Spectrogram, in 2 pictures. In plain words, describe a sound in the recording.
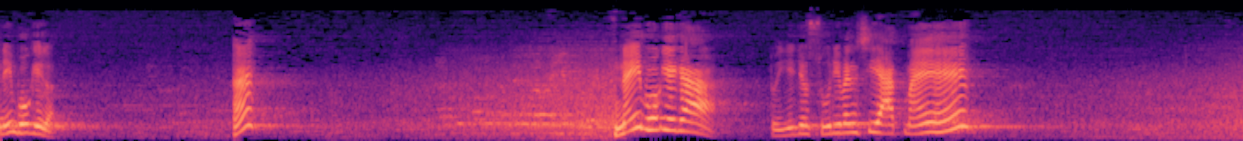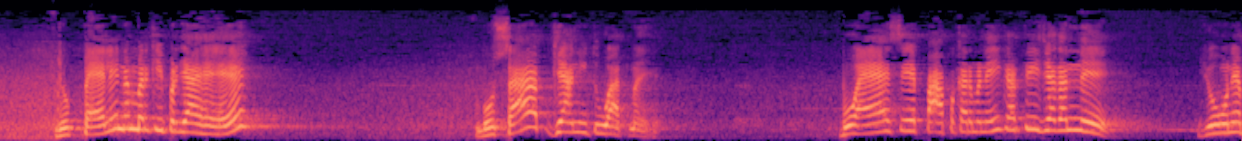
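An elderly man speaks with animation into a close microphone, in bursts with pauses.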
